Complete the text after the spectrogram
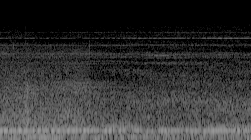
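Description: A small drone's motors whir steadily close by.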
